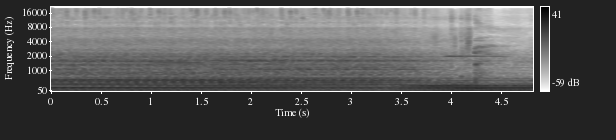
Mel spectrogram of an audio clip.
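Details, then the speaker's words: 2020 or 2021 Honda Accord, after a collision, on a lift with wheels rotating at start-up: loud, steady droning hum with rough wobble from a bad wheel bearing, possibly both sides; planned fix is spindle replacement. "And well, we're gonna throw this in there, see if we can resolve this noise, because it sounds horrible when you drive it."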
